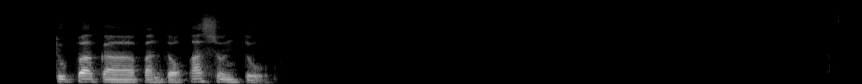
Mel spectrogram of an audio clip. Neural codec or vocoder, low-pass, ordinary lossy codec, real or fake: autoencoder, 48 kHz, 32 numbers a frame, DAC-VAE, trained on Japanese speech; 10.8 kHz; AAC, 32 kbps; fake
